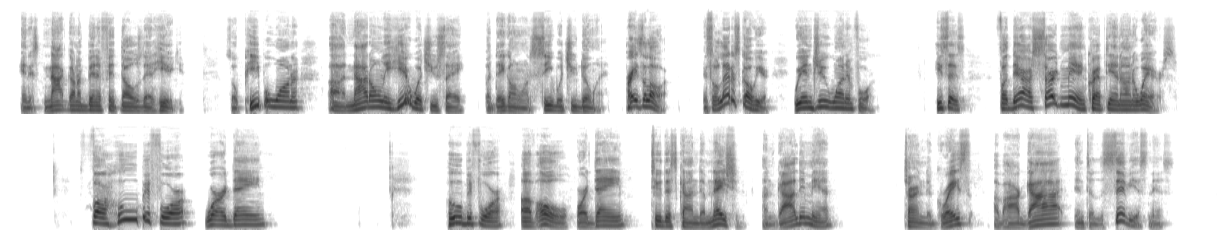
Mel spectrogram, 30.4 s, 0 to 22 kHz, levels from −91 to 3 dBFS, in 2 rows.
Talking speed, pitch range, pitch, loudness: 155 wpm, 100-165 Hz, 130 Hz, -26 LUFS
